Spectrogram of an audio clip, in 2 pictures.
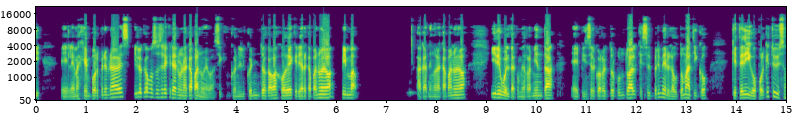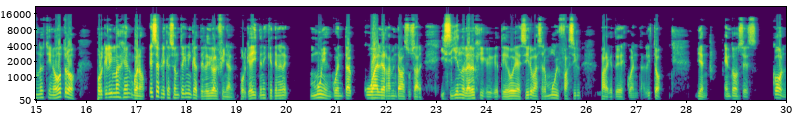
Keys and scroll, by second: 28.5 super+=.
